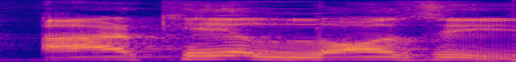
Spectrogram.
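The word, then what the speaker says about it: archaeology: अब यहाँ पे देखिए, यहाँ भी ए साइलेंट है, एक साथ आ रहा है। तो आर्कियोलॉजी, जिसको हिंदी में क्या होता है, पुरातत्व।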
